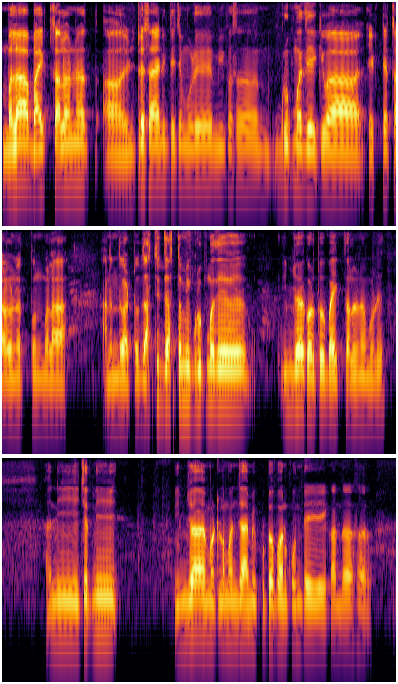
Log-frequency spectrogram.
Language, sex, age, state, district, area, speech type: Marathi, male, 18-30, Maharashtra, Amravati, urban, spontaneous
